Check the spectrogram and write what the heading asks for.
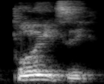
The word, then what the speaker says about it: Polizzi: No, did I say it like Italian? You said like you just came off the boat. Can you? You say it. Say it for me real quick. Polizzi.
